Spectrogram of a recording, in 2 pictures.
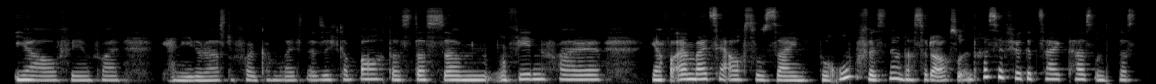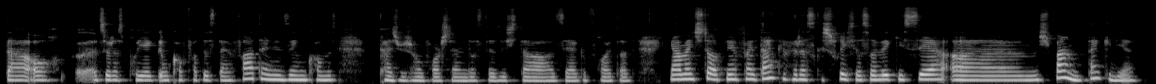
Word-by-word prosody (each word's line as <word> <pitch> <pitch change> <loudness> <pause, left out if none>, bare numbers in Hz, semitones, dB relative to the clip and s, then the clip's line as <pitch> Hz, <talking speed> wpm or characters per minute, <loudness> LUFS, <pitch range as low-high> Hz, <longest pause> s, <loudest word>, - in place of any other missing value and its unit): Ja, 205 -2 +3
auf 195 +1 -8
jeden 195 0 -2
Fall. 195 0 -5 0.4
Ja, 175 +4 -8
ne, 180 -1 0
du, 185 - +1
da 185 +1 0
hast 195 +1 -7
du - - -10
vollkommen 200 0 -6
recht. 195 +1 -6
Also 205 +1 -3
ich 210 0 -3
glaub 215 0 -7
auch, 240 0 0
dass 210 -2 -3
das, 215 0 -1
ähm, 205 -1 +4
auf 205 0 -3
jeden 240 0 +2
Fall 220 -1 0 0.5
ja, 210 -1 +4
vor 210 - -2
allem 240 +1 +5
weil's 250 +1 +3
ja 240 - -1
auch 215 - -1
so 215 0 -3
sein 190 -1 0
Beruf 260 - +1
ist, 210 -1 +2
ne? 275 - +1
Und 245 - +2
dass 215 -1 0
du 225 +1 -4
da 195 -4 +3
auch 200 - -7
so 185 - -3
Interesse 335 +10 +1
für 290 -5 -1
gezeigt 245 -2 -2
hast 235 -2 0
und 200 -3 -1
dass 205 -1 -4
du 195 - -29 0.2
da 195 -3 +1
auch, 200 0 -2 0.2
äh, - - -7
als 200 0 -5
du 210 - +3
das 200 -1 -3
Projekt 200 -2 -1
im 195 - 0
Kopf 200 +1 -8
hattest, 200 0 -5
dein 190 -1 -2
Vater 255 +6 +1
in 225 - +4
den 215 -1 +5
Sinn 210 0 +4
gekommen 205 -2 0
ist. 205 0 -7 0.4
Kann 200 -2 +1
ich 185 - -3
mir - - -1
schon 175 -1 -1
vorstellen, 175 0 -3
dass 175 0 -5
der 175 -1 -3
sich 175 0 -5
da 170 -1 0
sehr 170 -1 -3
gefreut 175 -1 -6
hat. 170 +1 -5 0.3
Ja, 230 0 +4
Mensch, 240 0 +3
du, 260 - +4
auf 230 0 +1
jeden 235 -1 +3
Fall 240 +1 +1
danke 265 +2 +1
für 230 - 0
das 220 -1 0
Gespräch. 220 +2 -1
Das 205 -2 -2
war 215 -1 +4
wirklich 220 -1 +2
sehr, 230 0 +4
ähm, 200 0 +2
spannend. 210 -2 +3
Danke 280 -6 0
dir. 185 0 -1
205 Hz, 240 wpm, -23 LUFS, 195-230 Hz, 0.5 s, allem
